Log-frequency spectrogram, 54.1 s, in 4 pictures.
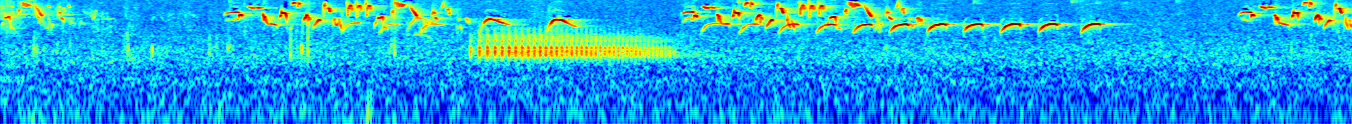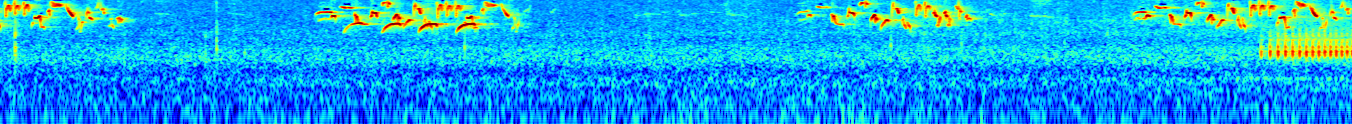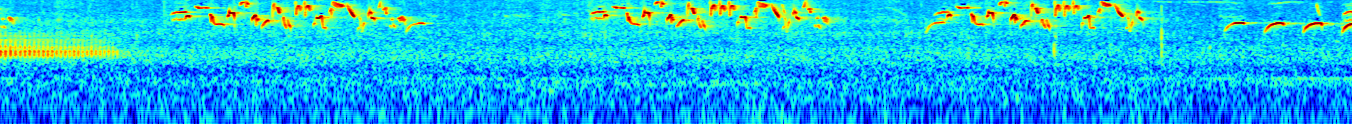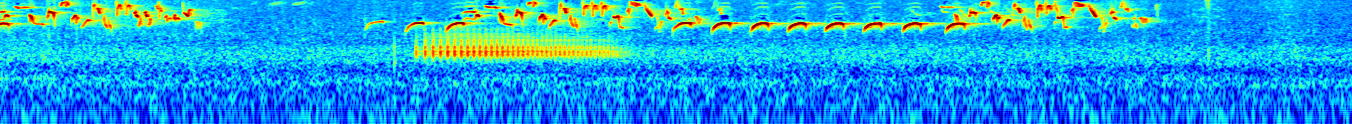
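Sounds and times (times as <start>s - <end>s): songbirds singing: 0.0s - 15.3s, 16.6s - 24.2s, 24.8s - 52.8s
steady background hiss: 0.0s - 54.0s
low buzzy bird call: 24.9s - 31.4s.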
